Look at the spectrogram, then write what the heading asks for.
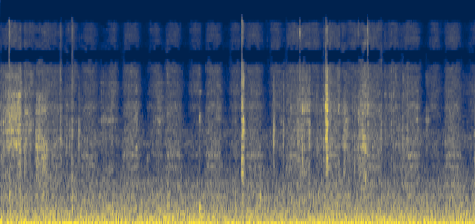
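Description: Someone chewing a bite of crispy fried chicken sandwich, with scattered short crunches and rustles of the paper wrapper over a steady low hum.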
